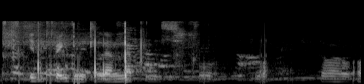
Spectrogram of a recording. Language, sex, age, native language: Icelandic, male, 18-19, Icelandic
